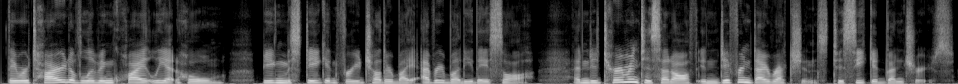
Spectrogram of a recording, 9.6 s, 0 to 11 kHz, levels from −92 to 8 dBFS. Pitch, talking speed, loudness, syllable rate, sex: 225 Hz, 175 wpm, -18 LUFS, 5.7 syllables/s, female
